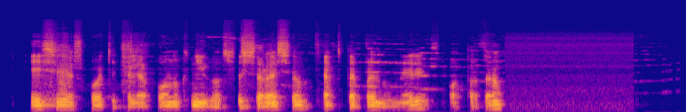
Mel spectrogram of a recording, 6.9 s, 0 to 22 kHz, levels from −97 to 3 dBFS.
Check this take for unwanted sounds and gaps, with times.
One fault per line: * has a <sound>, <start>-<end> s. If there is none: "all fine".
all fine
